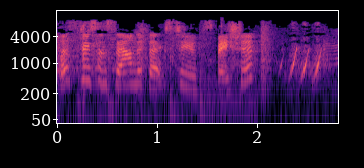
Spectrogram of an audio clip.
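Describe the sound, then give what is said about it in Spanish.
A parrot named Einstein, asked by its trainer, mimics a spaceship with a quick run of rising, warbling electronic-style sweeps, following a stretch of voice-like chatter; the sweeps are bright, fairly loud and come in rapid succession. “Aquí la entrenadora le pide atención, que imite a una nave espacial.”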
